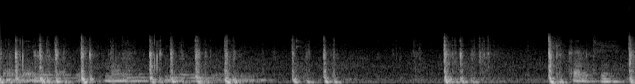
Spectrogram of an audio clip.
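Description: Someone types a letter in Microsoft Word on a computer keyboard, the keys clicking in quick clusters separated by short pauses, heard up close.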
